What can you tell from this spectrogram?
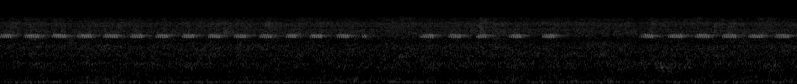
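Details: Cricket love song at night, the male calling for a mate; bright, high chirps pulse about four per second, broken by two short pauses before resuming, against a gentle hiss.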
